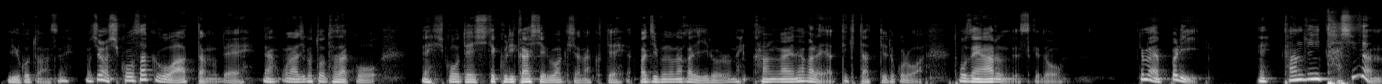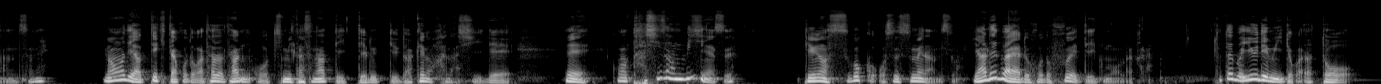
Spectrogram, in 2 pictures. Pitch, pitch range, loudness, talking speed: 125 Hz, 110-150 Hz, -21 LUFS, 445 characters per minute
